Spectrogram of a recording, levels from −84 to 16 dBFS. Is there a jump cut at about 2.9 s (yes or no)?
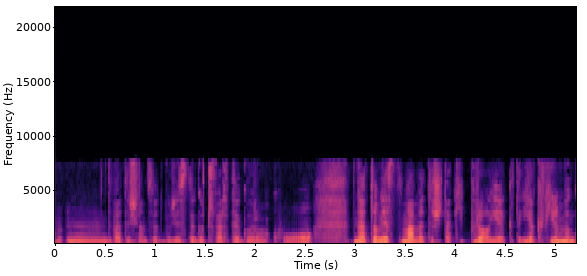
no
